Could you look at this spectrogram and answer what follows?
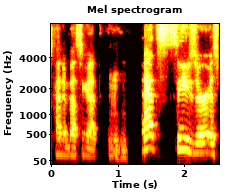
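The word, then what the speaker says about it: Szczur: I kept calling him Scherzer, because it sounds like Max Scherzer, so my brain was kind of messing up. Matt Caesar is pronounced Matt Caesar, like Caesar, Hail Caesar, Oh, a Caesar Planet of the salad.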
